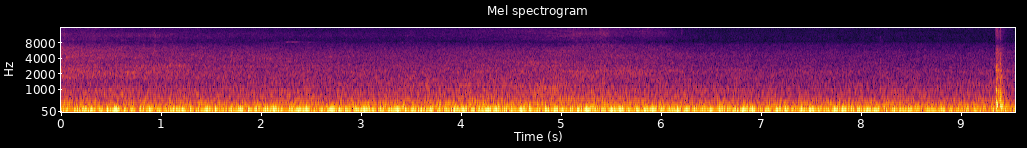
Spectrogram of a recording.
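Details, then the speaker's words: Whirlpool top-load washing machine that was very loud during spin, after bearing replacement: steady, even low hum through the spin with no knocking, rumbling or grinding; new bearings running quiet and healthy. "ശേഷം നമ്മൾ bearing മാറ്റിയതിനു ശേഷമുള്ള sound ആണിത് അത്യാവശ്യം നല്ല രീതിയിൽ മാറ്റമുണ്ട്"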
